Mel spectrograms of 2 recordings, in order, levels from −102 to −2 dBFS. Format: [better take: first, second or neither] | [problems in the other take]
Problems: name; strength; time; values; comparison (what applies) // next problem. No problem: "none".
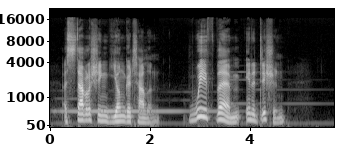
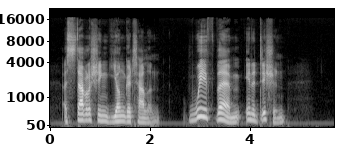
second | background music; noticeable; throughout; 20 dB below the speech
